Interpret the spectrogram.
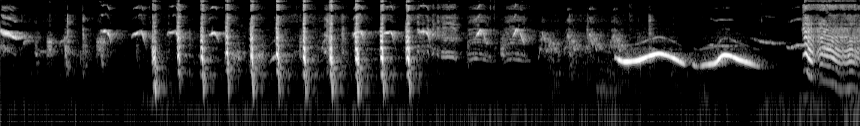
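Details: Chinese hwamei singing in fanned display after its moult, first a fast burst of about a dozen sharp repeated notes, then loud, slow, rising and falling whistled slurs, ending in a buzzy warble.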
